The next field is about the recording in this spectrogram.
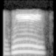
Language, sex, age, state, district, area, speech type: Urdu, female, 18-30, Bihar, Khagaria, rural, conversation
